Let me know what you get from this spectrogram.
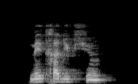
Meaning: Translation error, mistranslation
- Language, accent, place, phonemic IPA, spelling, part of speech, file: French, France, Lyon, /me.tʁa.dyk.sjɔ̃/, métraduction, noun, LL-Q150 (fra)-métraduction.wav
